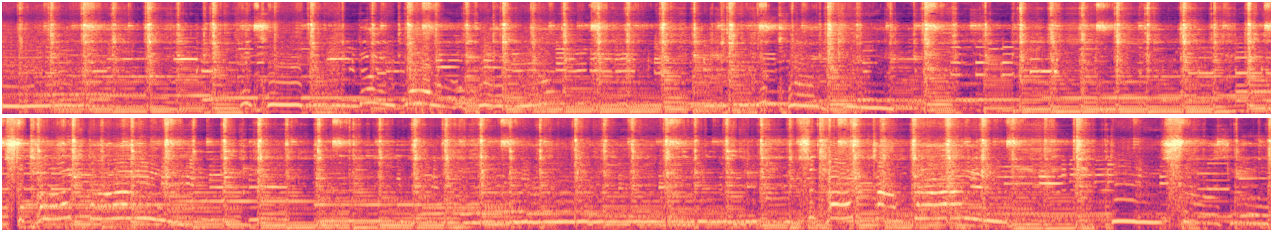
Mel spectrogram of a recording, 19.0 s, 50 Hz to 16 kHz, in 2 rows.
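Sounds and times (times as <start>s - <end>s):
guitar-led song: 0.0s - 19.0s.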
